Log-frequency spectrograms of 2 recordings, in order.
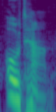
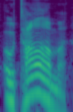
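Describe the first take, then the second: First: The stress is on the first syllable. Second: The stress is on the second syllable. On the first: The speaker calls it right. "the stress is on that syllable" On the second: The speaker calls it wrong. "this is not Otam"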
